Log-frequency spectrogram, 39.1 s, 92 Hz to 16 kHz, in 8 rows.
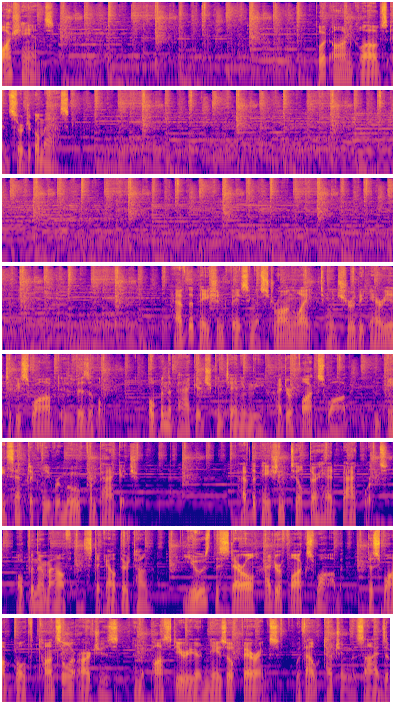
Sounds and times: Speech: 0:00.0 - 0:00.7, 0:03.9 - 0:05.8, 0:16.8 - 0:20.8, 0:21.4 - 0:26.2, 0:27.4 - 0:39.0
Music: 0:00.0 - 0:39.0.

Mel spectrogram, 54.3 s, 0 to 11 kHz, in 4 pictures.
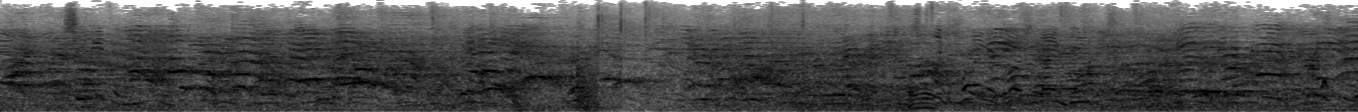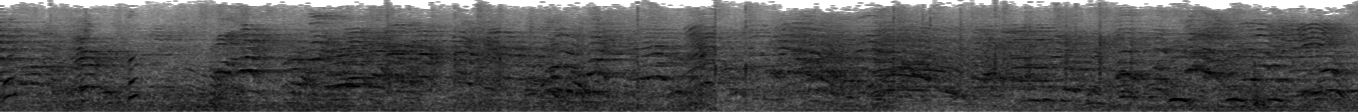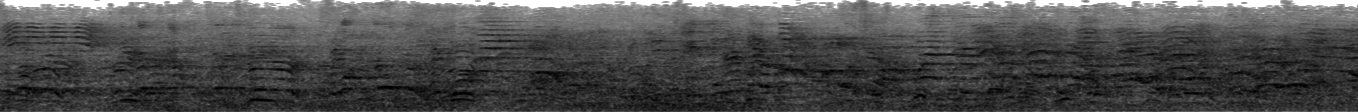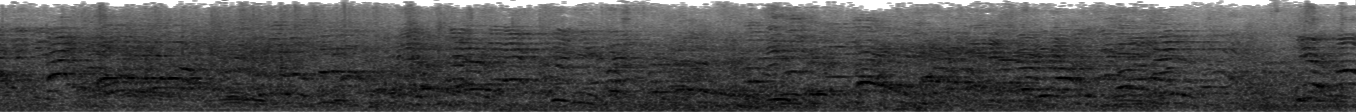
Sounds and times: Inside, public space: 0:00.0 - 0:54.3.

